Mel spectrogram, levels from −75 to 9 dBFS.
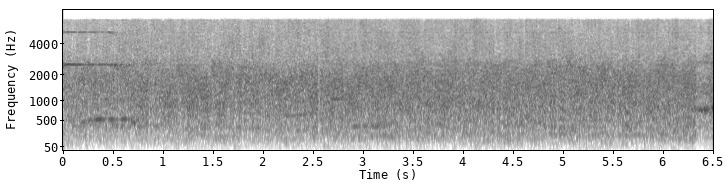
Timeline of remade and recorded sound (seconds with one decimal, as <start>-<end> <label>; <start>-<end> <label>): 0.0-1.0 recorded; 1.0-1.4 remade; 1.4-2.6 recorded; 2.6-4.9 remade; 4.9-5.7 recorded; 5.7-6.5 remade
